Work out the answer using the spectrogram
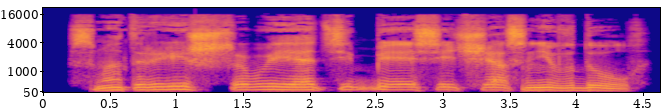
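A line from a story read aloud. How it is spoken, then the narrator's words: Hoarse wheeze. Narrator (Russian): захрипел Драккайнен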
